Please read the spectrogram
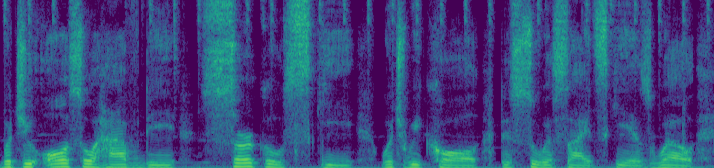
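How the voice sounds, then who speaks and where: A man speaks at a medium pitch in a Brooklyn accent, with ordinary pitch variation. He hardly pauses, and noticeable background noise runs underneath. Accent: New York (Brooklyn). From New York (Brooklyn). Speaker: fashion vlogger. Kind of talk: casual vlog commentary.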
